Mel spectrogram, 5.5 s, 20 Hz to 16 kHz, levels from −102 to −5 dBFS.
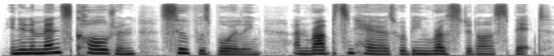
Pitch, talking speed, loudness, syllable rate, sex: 195 Hz, 185 wpm, -19 LUFS, 5.1 syllables/s, female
